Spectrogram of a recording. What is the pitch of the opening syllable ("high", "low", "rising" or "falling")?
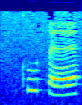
high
